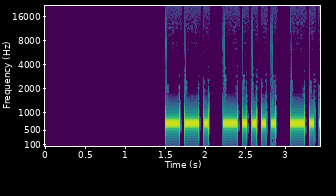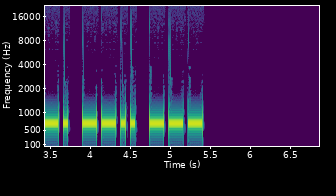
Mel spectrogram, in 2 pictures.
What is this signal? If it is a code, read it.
Morse code, heard as a keyed tone, about 20 wpm, 700 Hz. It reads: G6CZO
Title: DXCC-100 Call Signs - 5 Characters - 20wpm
